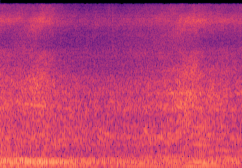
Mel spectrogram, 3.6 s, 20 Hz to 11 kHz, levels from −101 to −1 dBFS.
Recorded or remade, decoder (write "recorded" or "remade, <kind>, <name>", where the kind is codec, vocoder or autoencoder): remade, autoencoder, DAC-VAE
